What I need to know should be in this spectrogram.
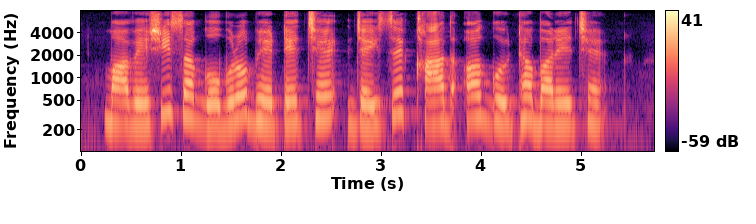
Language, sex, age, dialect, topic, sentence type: Maithili, female, 18-24, Eastern / Thethi, agriculture, statement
